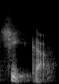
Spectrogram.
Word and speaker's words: Chicca: My name is Chicca, not Chicca.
